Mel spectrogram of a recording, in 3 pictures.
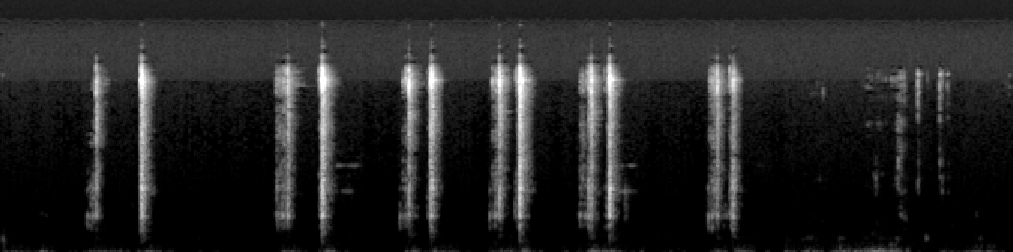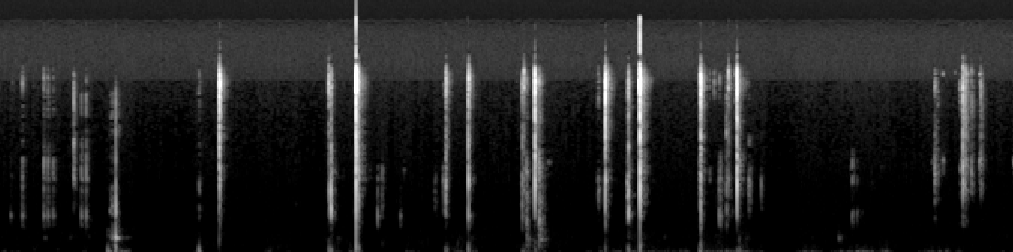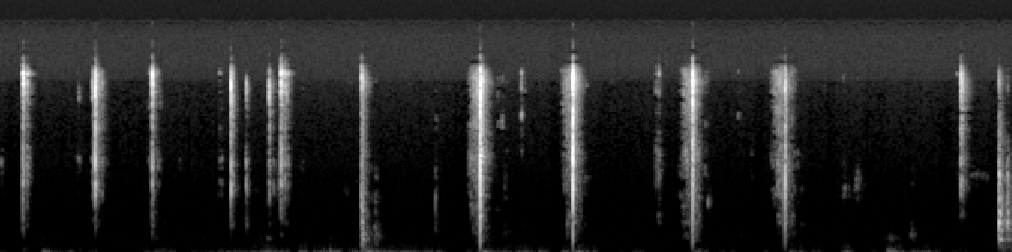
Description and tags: gun sounds cocking/safetry switch/handling
This is a collection of sounds, of me cocking the gun, clicking the safety off and on and to semi auto and full auto and gun handling sounds. enjoy!!!
cocking, safety, airsoft, gun, rifle, handling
